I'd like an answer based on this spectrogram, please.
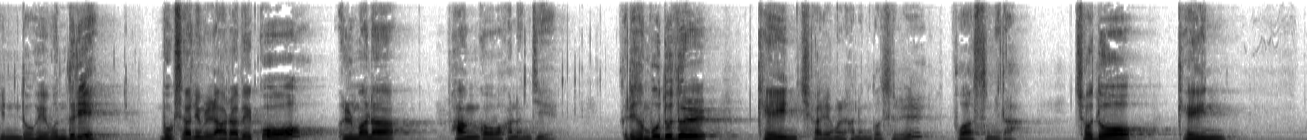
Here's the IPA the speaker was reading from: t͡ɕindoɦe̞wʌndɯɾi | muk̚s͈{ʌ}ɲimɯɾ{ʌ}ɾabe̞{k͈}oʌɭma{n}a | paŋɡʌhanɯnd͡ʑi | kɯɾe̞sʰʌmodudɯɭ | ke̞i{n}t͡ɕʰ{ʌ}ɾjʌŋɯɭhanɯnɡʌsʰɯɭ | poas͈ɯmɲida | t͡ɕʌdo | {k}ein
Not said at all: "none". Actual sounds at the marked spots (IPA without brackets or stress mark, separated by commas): a, a, k͈, n, n, a, k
